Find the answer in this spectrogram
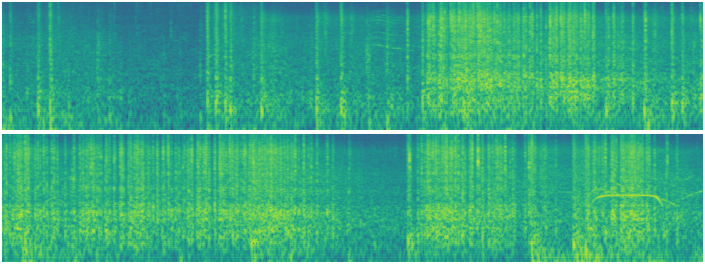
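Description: Aerial fireworks shells bursting in a loud barrage of sharp bangs and crackle, scattered at first and becoming dense and nearly continuous from about six seconds in.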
